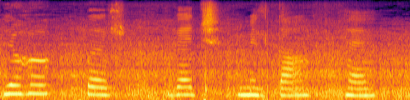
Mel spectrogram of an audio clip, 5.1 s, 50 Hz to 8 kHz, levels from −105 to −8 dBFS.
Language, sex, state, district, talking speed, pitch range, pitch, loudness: Hindi, female, Chandigarh, Chandigarh, 60 wpm, 205-240 Hz, 215 Hz, -14 LUFS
